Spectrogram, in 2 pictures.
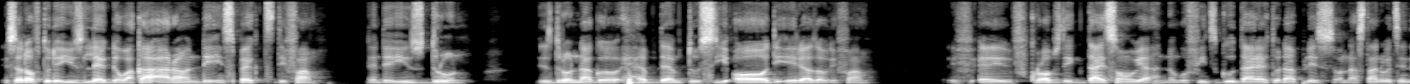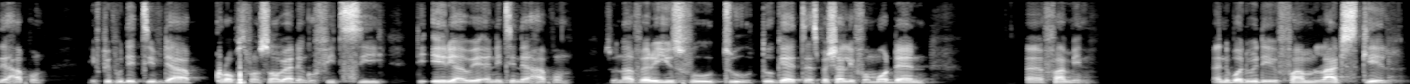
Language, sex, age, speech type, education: Nigerian Pidgin, male, 30-45, spontaneous, secondary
